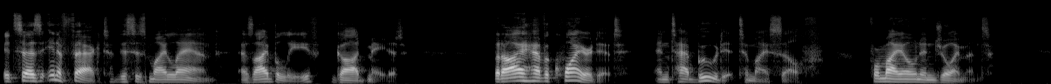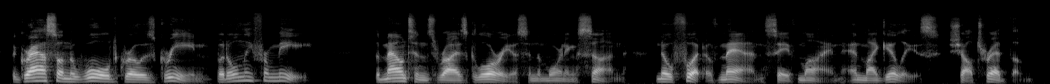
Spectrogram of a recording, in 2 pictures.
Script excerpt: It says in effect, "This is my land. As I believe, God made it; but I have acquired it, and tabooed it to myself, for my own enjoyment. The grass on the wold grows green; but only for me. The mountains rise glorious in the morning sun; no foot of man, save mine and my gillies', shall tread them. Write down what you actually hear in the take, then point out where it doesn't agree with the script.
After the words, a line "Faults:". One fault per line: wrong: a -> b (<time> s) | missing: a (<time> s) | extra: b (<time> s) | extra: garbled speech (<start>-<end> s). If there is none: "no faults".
It says in effect, "This is my land. As I believe, God made it; but I have acquired it, and tabooed it to myself, for my own enjoyment. The grass on the wold grows green; but only for me. The mountains rise glorious in the morning sun; no foot of man, save mine and my gillies', shall tread them.
Faults:
no faults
